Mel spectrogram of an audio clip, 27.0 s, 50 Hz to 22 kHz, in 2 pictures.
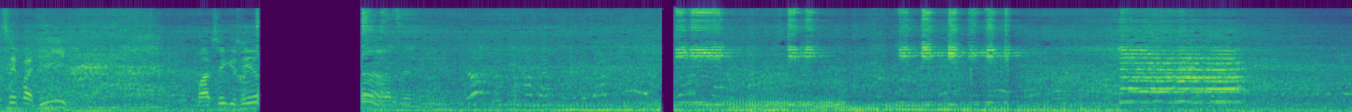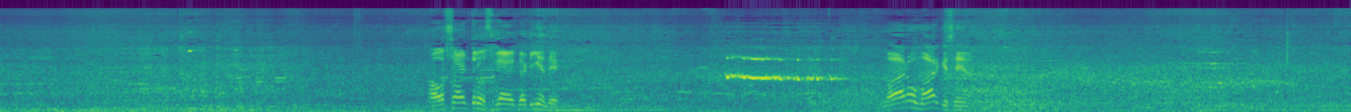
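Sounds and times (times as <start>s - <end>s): car horn toots: 6.8s - 8.4s, 11.2s - 12.6s
long car horn blast: 11.2s - 12.6s.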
